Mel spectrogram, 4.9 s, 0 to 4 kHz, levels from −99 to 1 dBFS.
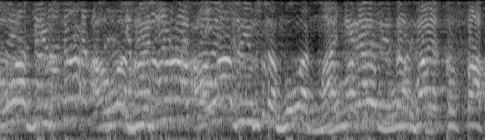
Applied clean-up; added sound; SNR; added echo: none; none; none; reverberation time 1.9 s.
